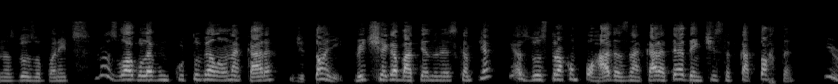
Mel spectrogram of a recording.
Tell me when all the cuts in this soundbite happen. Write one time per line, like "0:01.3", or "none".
0:03.5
